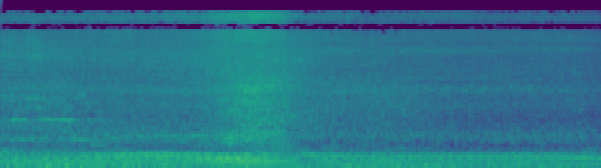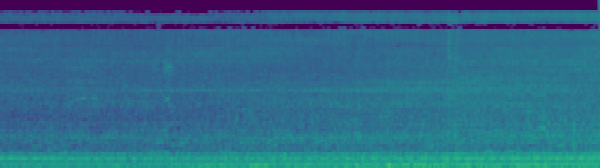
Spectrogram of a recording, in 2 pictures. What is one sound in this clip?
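A small boat's motor hums steadily at a low, even pitch.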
